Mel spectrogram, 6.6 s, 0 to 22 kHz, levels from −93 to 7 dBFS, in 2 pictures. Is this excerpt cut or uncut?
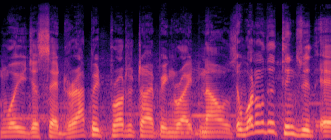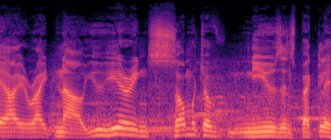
cut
